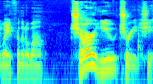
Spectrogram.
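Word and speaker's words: Charyou tree: "Char you tree," she said at last, pronouncing it as Roland had, chair, which I thought was interesting. Chair you tree.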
